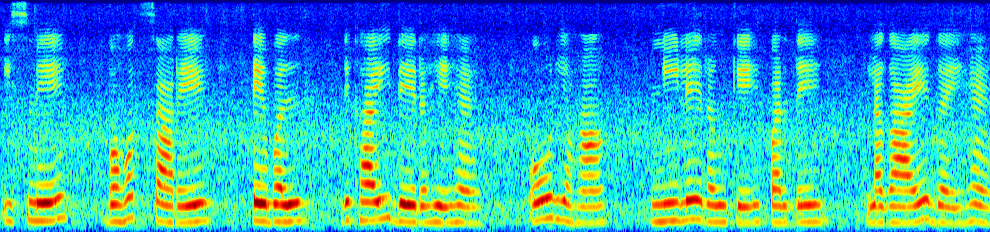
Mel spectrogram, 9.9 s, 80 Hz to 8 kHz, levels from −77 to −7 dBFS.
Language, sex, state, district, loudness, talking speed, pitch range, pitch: Hindi, female, Haryana, Rohtak, -18 LUFS, 105 wpm, 205-230 Hz, 215 Hz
